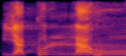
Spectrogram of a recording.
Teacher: یَکُلَّهُ، اب نون لام سے مل گیا، نون ساکن کے بعد لام ہے لہٰذا یہاں ادغام کریں گے مگر بلا غنہ، غننے کے ساتھ نہیں کریں گے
